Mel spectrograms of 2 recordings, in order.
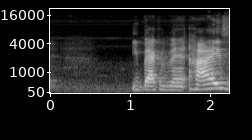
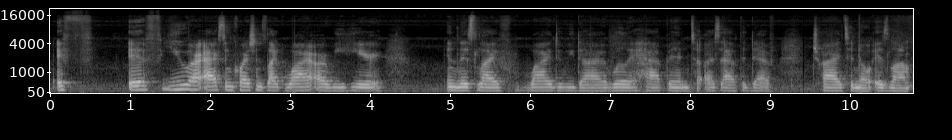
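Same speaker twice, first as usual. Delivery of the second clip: low, subdued read-aloud; quiet, low reading voice; reading a comment aloud; 4 semitones lower, 10 dB quieter than usual. Real, not acted. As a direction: read it out softly and evenly. Reads out a viewer's comment.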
